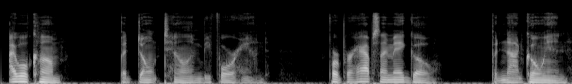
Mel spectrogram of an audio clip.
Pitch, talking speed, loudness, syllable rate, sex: 100 Hz, 180 wpm, -20 LUFS, 5.2 syllables/s, male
